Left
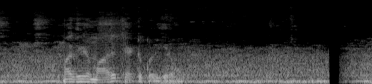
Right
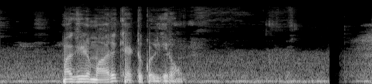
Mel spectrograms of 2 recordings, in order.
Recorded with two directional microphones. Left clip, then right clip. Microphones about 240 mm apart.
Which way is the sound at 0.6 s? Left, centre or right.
Right.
